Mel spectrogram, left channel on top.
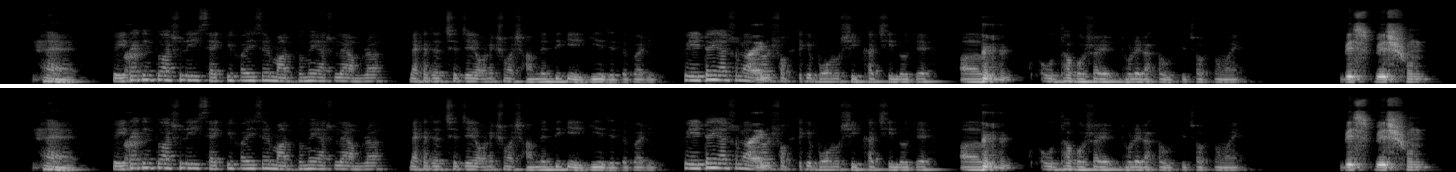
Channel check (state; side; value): identical; both; correlation 1.00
